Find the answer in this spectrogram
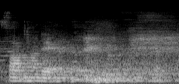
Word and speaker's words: Santander: That is how you say it, Santander.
